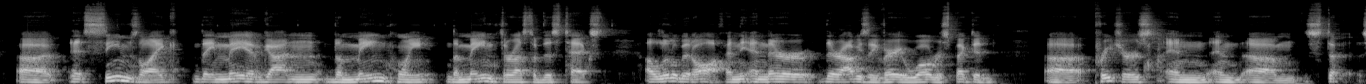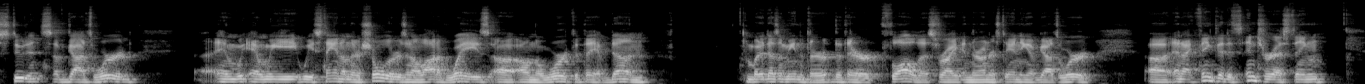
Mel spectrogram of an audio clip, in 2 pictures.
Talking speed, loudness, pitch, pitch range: 185 wpm, -18 LUFS, 115 Hz, 105-125 Hz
